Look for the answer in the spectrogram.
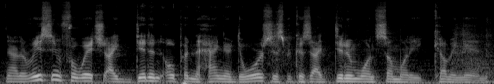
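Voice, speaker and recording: A man's voice: medium pitch, brisk, a little hiss or hum. A man hosting a gameplay video, talking himself through careful moves in casual commentary and chuckling now and then.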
